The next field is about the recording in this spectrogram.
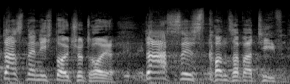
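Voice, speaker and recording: An actor playing a dashing, hard-drinking, sardonic general in a 1960s German radio drama. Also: male voice, high voice, expressive, unhurried, heavily acted. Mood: boisterous amusement. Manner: boisterous, jovial, sharp-tongued. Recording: reverberant mono 1960s radio recording, music behind.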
